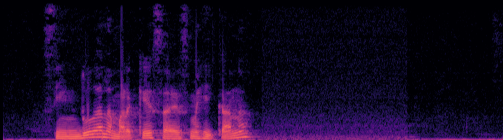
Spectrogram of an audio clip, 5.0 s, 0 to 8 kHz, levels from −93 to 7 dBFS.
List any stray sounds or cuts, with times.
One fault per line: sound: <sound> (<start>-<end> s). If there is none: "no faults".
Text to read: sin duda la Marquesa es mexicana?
no faults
